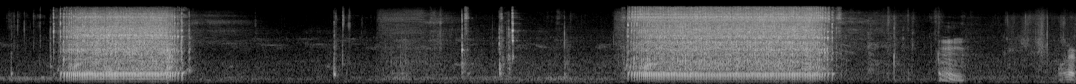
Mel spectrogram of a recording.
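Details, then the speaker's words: OS Wankel rotary on 5% Omega fuel with extra castor and a 10x4 APC prop, restarted after stalling: high buzzing fires briefly, cuts out, fires again and quits. The igniter was fine; the engine had overheated. "all right let's try and fire this thing up again my igniter was not dead the engine just overheated"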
